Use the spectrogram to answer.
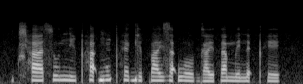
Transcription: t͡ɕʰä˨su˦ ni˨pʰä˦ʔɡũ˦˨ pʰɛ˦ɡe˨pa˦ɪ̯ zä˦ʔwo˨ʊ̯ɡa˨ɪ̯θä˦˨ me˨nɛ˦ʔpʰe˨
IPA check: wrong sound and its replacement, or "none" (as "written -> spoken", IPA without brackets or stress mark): none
